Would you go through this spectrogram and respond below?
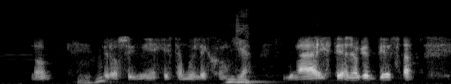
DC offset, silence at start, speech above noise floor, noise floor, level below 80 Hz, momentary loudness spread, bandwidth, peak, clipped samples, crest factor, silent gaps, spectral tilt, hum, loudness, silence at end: under 0.1%; 0.3 s; 23 dB; -46 dBFS; -60 dBFS; 18 LU; 13.5 kHz; -6 dBFS; under 0.1%; 20 dB; none; -6 dB/octave; none; -24 LUFS; 0 s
